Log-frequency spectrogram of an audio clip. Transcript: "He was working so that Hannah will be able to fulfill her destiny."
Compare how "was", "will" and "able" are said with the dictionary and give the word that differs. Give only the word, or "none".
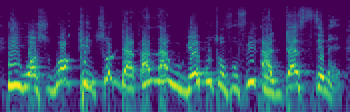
was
